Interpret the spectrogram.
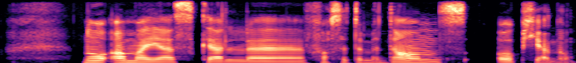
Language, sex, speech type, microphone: Norwegian, female, spontaneous, Shure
